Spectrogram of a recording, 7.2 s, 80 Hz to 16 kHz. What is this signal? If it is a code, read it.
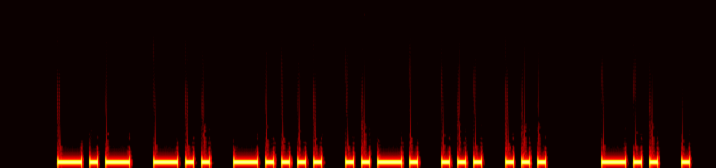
Morse code, heard as a keyed tone, about 15 wpm, 700 Hz. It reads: KD6FSS DE
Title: USA Callsign DE Callsign 15wpm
